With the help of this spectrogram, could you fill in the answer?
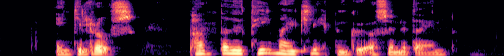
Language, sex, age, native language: Icelandic, male, 18-19, Icelandic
